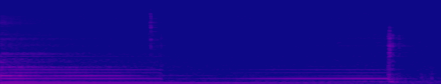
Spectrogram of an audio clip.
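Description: A live band's held chord dying away: steady sustained notes over a low hum fade out. Most of them stop about a second and a half in, and the last note is cut off sharply near the end.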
